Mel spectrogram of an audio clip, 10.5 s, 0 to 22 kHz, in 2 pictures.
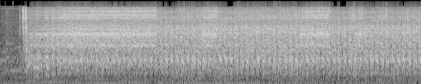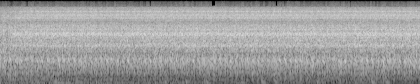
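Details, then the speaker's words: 1989 Formula, first start after sitting three years: starter spins briskly and evenly for ten seconds with no firing; owner suspects the fuel pump died, no pump heard, injectors corroded. "Dang it. I don't think we're getting fuel. I don't hear the fuel pump. Oh, did the fuel pump die after sitting for so long?"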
